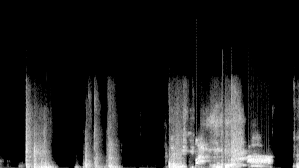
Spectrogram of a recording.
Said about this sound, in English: Okay. Sorry. I kicked over a chair. Oh, God. Okay. Are you okay? Foot hurts, but I'm okay.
